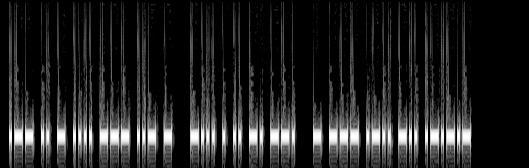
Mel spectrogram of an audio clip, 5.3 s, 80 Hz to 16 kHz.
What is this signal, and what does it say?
Morse code, heard as a keyed tone, about 41 wpm, 700 Hz. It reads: WITHOUT BEING TOLD.
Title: Sentences from Top 1000 Words - Review Part 6 - 45wpm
